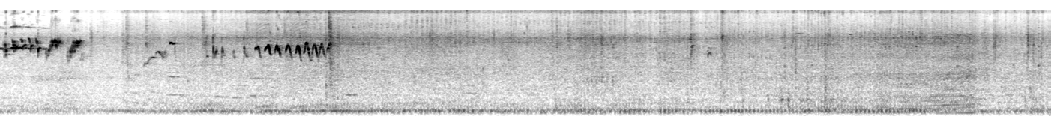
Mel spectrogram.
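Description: A caged bird singing in quick runs of high chirping notes, two bursts in the first few seconds, then falling silent. A steady low engine hum underneath.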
